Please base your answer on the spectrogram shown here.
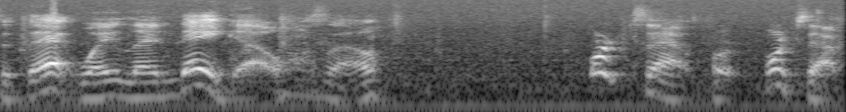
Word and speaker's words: Landago: was how I spelled it but I kept pronouncing it land Diego yeah like sort of like you know land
